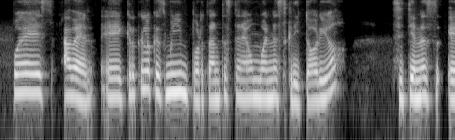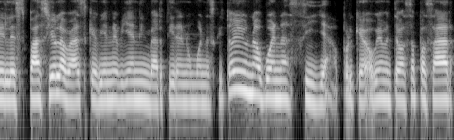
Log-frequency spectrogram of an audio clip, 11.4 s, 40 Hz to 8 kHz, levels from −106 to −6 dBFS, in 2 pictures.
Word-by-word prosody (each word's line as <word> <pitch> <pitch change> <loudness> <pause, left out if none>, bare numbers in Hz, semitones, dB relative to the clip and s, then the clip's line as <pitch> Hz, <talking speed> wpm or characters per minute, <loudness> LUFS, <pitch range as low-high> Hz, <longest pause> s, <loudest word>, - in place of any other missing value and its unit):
Pues 240 -1 +1
a - - +2
ver, 185 -4 0
eh, 200 -1 -4
creo 230 +1 -2
que 275 - -4
lo 275 -1 +1
que 240 - +1
es 230 - -4
muy 245 +1 +5
importante 190 -4 0
es 205 - -8
tener 195 -2 -4
un 195 0 -1
buen 195 0 +1
escritorio, 185 - -3 0.6
si 190 - -4
tienes 200 +1 +1
el 180 -1 +2
espacio, 185 +4 +3
la 215 -3 +7
verdad 170 -1 +3
es 175 - -8
que 175 - -2
viene 175 +1 0
bien 180 +1 -1
invertir 165 0 -1
en 170 -1 -3
un 165 0 -4
buen 165 -1 -3
escritorio 225 - -1
y - - +5
una 230 -3 +4
buena 190 -1 +1
silla, 165 -4 -4
porque 170 +1 -3
obviamente 185 -1 -1
vas 180 +1 -2
a 200 - -3
pasar 185 -1 +4
190 Hz, 210 wpm, -24 LUFS, 175-210 Hz, 0.6 s, la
